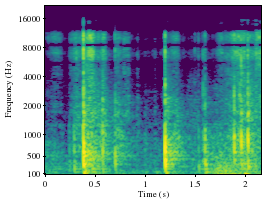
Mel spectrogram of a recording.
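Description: Cardboard box handled and opened by hand: a few sharp taps and clicks as the lid flap is worked loose, the two loudest about half a second and a second in.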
